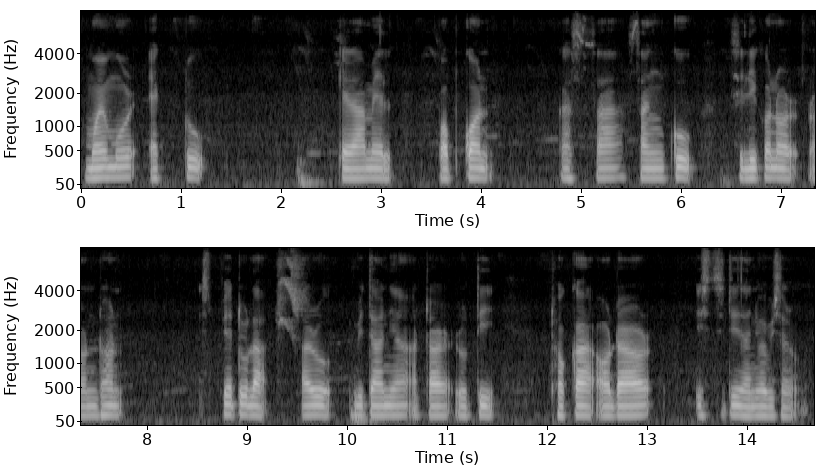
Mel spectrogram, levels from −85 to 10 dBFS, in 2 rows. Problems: background sounds at intervals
